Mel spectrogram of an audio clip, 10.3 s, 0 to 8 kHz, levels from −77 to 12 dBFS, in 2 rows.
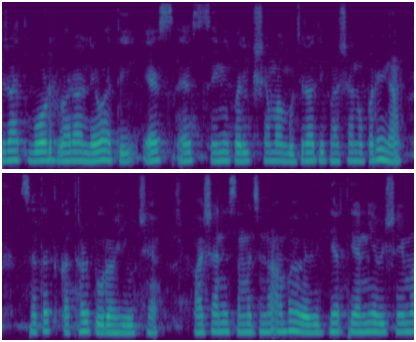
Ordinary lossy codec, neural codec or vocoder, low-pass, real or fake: none; codec, 16 kHz, 16 kbps, FunCodec, trained on LibriTTS, 50 frames a second; none; fake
